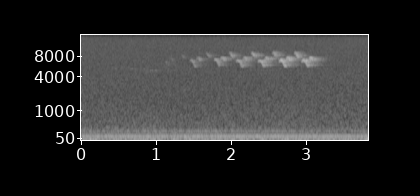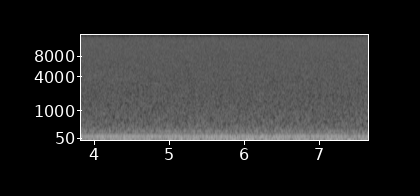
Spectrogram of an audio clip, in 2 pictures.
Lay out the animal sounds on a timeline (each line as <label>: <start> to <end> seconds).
Black-and-white Warbler (Mniotilta varia): 1.1 to 3.2 seconds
